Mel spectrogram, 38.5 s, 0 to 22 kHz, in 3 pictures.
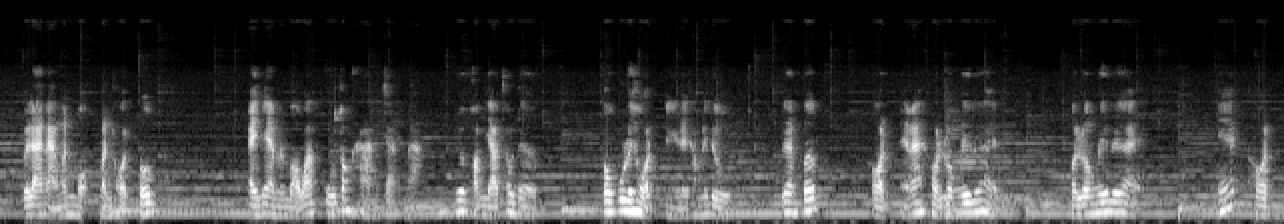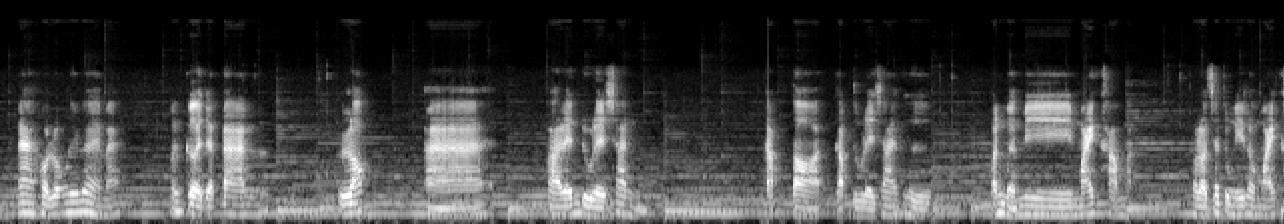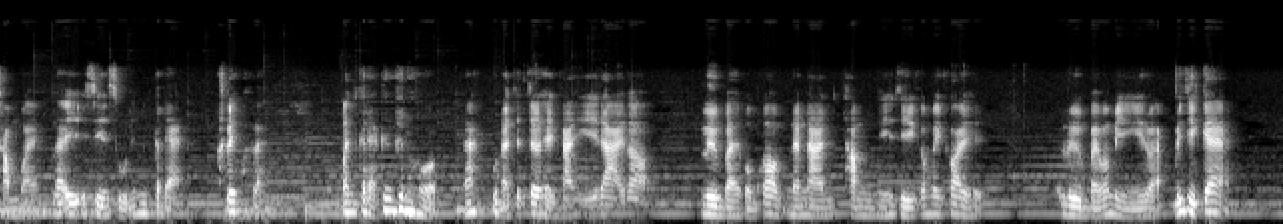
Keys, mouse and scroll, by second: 7.4 click, 11.7 click, 15.2 click, 15.9 click, 22.1 click, 24.4 click, 26.5 click, 30.8 click, 31.6 click, 35.1 click, 35.7 click.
